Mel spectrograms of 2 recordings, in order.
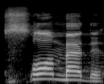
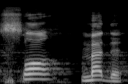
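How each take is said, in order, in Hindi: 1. पहला व्यंजन भारी और ज़ोरदार है। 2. पहला व्यंजन भारी और ज़ोरदार है।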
